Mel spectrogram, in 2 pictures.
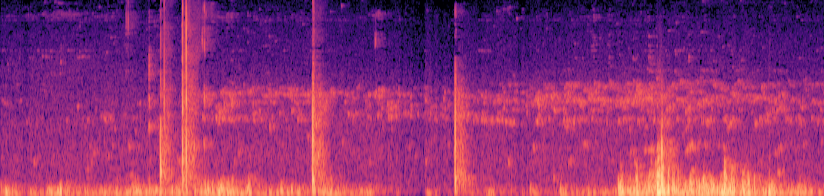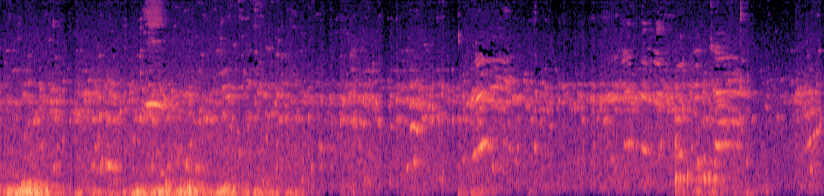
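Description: Wind buffeting the microphone in irregular low rumbling gusts, strongest near the middle and dying away in the second half, over a faint steady rush of a shallow river running over stones. A few sharp clicks come in the first five seconds.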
